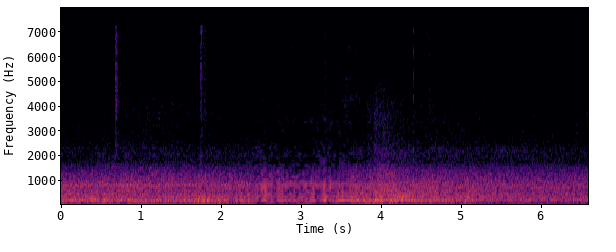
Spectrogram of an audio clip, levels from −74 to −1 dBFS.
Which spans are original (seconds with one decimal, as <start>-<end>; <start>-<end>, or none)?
0.0-2.4; 3.7-6.6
